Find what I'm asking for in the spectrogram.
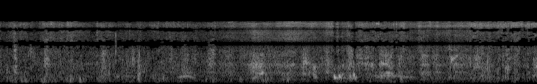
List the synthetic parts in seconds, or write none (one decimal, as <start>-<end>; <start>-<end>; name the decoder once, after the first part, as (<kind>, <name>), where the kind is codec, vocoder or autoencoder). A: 2.2-3.5 (autoencoder, DAC-VAE); 4.1-4.7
